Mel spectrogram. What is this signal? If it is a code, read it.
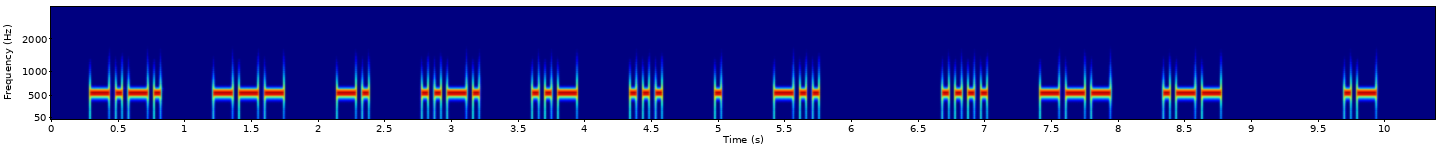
Morse code, heard as a keyed tone, about 25 wpm, spaced as for 15 wpm, 550 Hz. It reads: CONFUSED HOW A
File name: podcast / News headlines-1x-25x15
